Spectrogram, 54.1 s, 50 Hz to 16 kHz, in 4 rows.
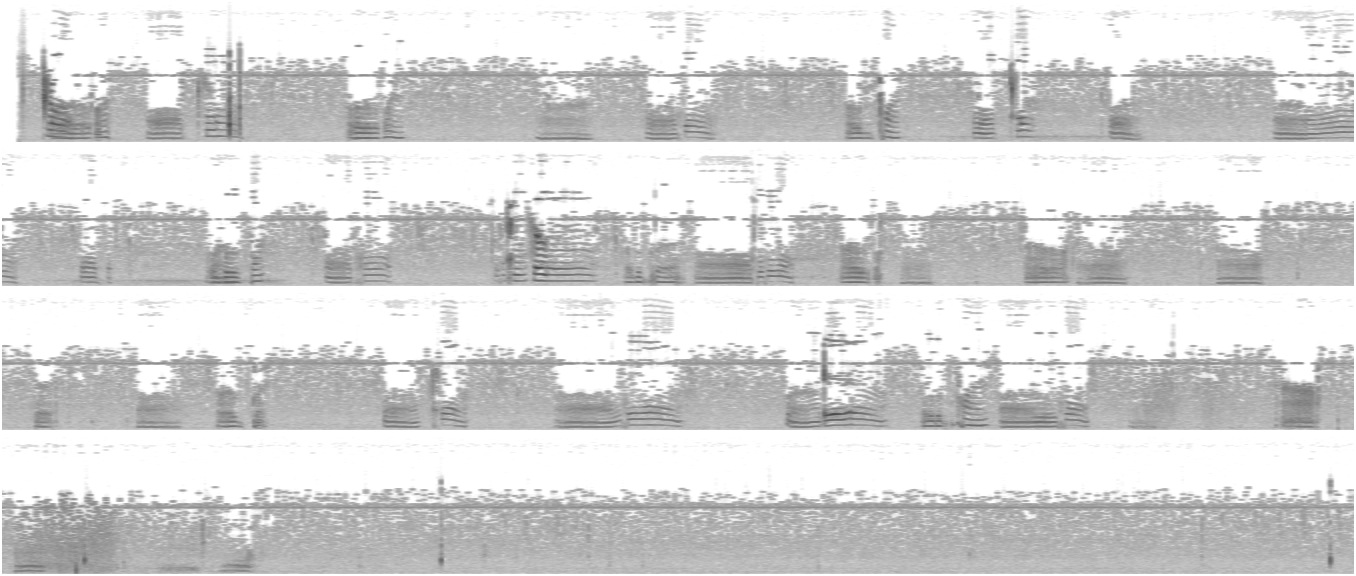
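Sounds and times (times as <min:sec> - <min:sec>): cats meowing: 0:08.5 - 0:09.0, 0:09.6 - 0:11.4, 0:12.8 - 0:14.9, 0:15.5 - 0:17.4, 0:18.4 - 0:22.4, 0:30.9 - 0:31.7, 0:33.0 - 0:33.9, 0:35.0 - 0:38.0.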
